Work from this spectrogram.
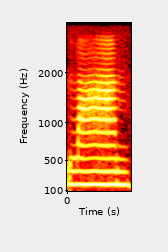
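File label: "laan6", Cantonese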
